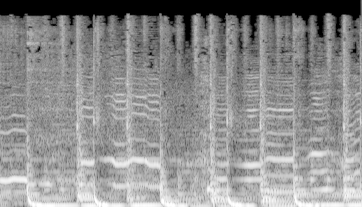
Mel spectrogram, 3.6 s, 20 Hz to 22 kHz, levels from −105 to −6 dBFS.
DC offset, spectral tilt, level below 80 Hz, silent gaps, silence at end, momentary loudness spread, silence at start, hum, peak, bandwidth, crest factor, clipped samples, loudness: under 0.1%; -5.5 dB/octave; -14 dBFS; none; 0 s; 2 LU; 0 s; none; 0 dBFS; 17 kHz; 10 dB; under 0.1%; -12 LUFS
